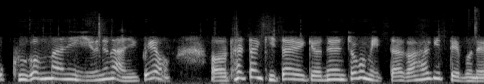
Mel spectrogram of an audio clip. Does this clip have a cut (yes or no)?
no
